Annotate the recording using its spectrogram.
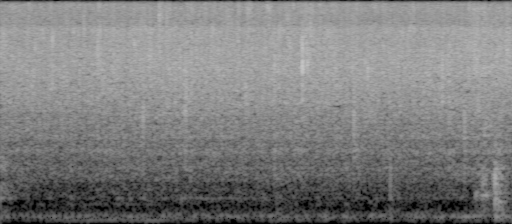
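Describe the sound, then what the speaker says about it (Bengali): Papaya and potato pieces fry lightly in a pan for a vegetarian papaya dish, giving a steady, close, dense sizzle with a faint crackle and a few small pops, and no voices. "পেঁপেটা আলুটা হালকা করে একটু ভেজে নিয়েছি"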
